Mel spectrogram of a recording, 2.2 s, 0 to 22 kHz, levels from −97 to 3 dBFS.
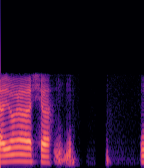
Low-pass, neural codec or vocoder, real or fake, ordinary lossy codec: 3.6 kHz; codec, 16 kHz, 1 kbps, FunCodec, trained on Chinese and English, 50 frames a second; fake; none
